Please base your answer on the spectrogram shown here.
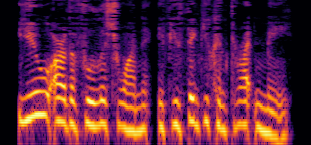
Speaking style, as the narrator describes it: Elias said, but his voice trembled like his wings

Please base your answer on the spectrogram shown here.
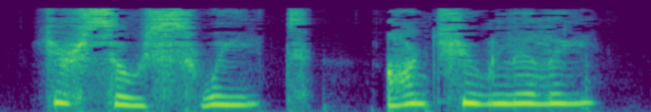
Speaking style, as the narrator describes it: she cooed

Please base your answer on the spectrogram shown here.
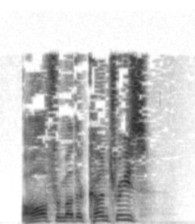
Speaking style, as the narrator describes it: I shouted to Fidel above the music

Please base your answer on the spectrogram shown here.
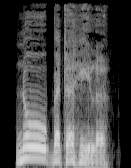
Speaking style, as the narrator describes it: agreed wearily

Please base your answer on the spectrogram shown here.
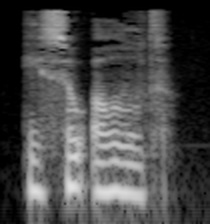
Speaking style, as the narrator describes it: she murmured

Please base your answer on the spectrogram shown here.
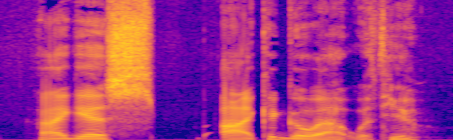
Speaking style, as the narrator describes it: I said

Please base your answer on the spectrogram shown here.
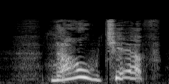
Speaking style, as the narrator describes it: she begged

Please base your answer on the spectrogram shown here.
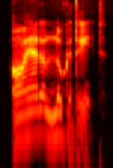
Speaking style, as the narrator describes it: said Granny coldly

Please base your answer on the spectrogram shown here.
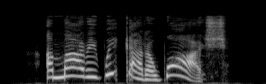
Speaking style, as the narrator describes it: Tidbit piped up

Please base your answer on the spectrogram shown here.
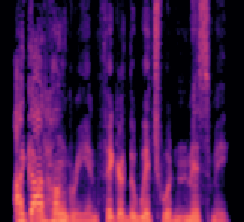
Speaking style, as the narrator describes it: she says, cheerfully enough

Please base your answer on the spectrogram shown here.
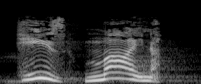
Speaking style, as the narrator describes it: he snarls

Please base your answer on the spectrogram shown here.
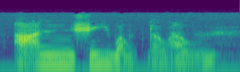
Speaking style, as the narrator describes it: he interposed, shaking his head mournfully

